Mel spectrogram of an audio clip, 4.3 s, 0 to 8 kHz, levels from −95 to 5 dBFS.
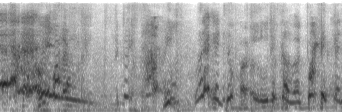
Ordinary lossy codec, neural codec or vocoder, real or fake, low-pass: AAC, 32 kbps; codec, 24 kHz, 1.5 kbps, HILCodec; fake; 7.2 kHz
